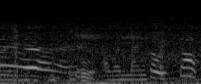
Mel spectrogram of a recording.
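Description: A young child's whining voice: one long drawn-out call that rises and falls in pitch, then a few short high cries near the end.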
